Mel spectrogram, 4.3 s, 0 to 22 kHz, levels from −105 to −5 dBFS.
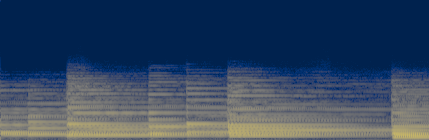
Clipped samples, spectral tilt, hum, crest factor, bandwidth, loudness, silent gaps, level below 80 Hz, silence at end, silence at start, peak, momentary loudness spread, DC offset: under 0.1%; -13 dB/octave; none; 16 dB; 2.9 kHz; -35 LUFS; none; -72 dBFS; 0 s; 0 s; -18 dBFS; 9 LU; under 0.1%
